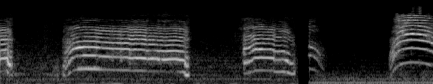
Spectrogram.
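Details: Cat giving long drawn-out meows, one held over a second, then a shorter meow, a brief chirp and a final rising-falling meow; faint low hum in the background.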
